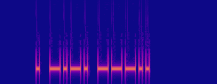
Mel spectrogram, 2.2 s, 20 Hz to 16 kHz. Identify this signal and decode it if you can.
Morse code, heard as a keyed tone, about 34 wpm, 700 Hz. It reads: EC8
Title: Callsign Prefixes for Top 100 DXCC - 35wpm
